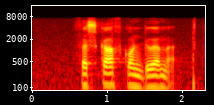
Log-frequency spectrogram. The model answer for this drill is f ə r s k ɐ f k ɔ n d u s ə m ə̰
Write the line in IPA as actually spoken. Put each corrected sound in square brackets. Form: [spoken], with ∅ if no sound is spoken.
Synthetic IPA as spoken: f ə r s k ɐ f k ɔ n d u [∅] ə m ə̰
